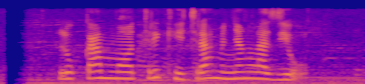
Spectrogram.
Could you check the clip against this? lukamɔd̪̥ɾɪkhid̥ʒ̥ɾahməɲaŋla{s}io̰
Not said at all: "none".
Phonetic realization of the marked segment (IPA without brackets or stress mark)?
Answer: z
